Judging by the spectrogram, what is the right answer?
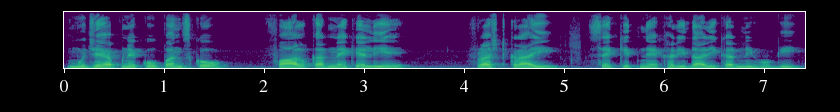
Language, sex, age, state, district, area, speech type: Urdu, male, 18-30, Uttar Pradesh, Balrampur, rural, read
